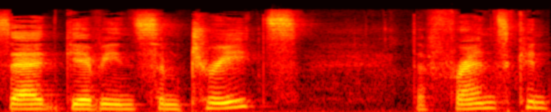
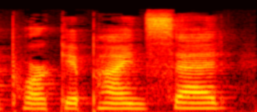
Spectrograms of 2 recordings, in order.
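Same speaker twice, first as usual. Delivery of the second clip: usual speaking voice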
